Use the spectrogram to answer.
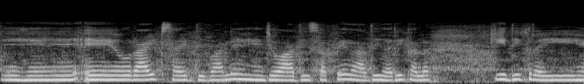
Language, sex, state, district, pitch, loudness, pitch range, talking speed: Hindi, female, Chhattisgarh, Bastar, 205 Hz, -14 LUFS, 200-215 Hz, 185 wpm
